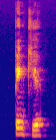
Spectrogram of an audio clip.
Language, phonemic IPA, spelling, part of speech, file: Dutch, /ˈpɪŋkjə/, pinkje, noun, Nl-pinkje.ogg
- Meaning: diminutive of pink (“little finger”)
